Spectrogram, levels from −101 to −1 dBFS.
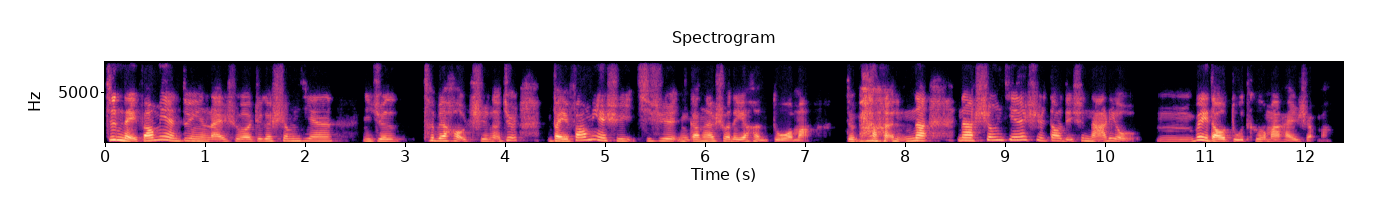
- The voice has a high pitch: Yes, high, 205 Hz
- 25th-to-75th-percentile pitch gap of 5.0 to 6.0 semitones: Yes, wide, 5.5 semitones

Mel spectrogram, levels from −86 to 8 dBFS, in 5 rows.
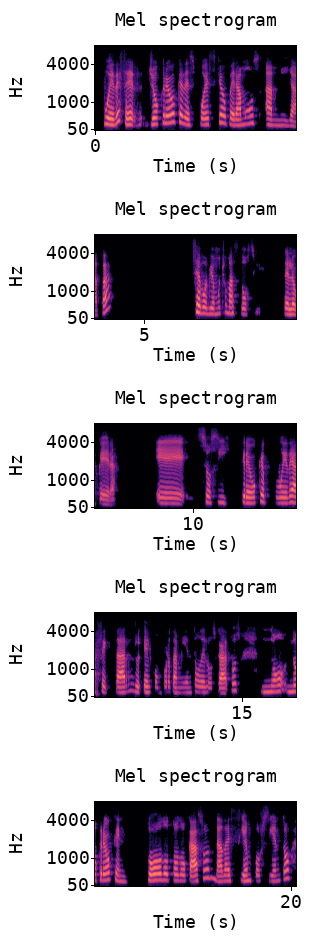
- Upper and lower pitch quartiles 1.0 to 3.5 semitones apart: Yes, average, 2.9 semitones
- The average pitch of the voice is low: No, high, 205 Hz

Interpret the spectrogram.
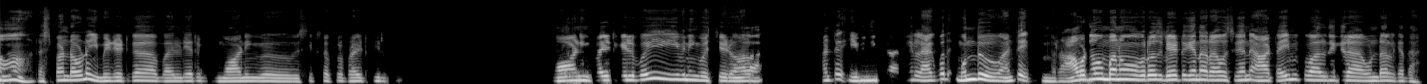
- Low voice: No, medium, 180 Hz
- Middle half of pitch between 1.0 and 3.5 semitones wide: No, average, 4.6 semitones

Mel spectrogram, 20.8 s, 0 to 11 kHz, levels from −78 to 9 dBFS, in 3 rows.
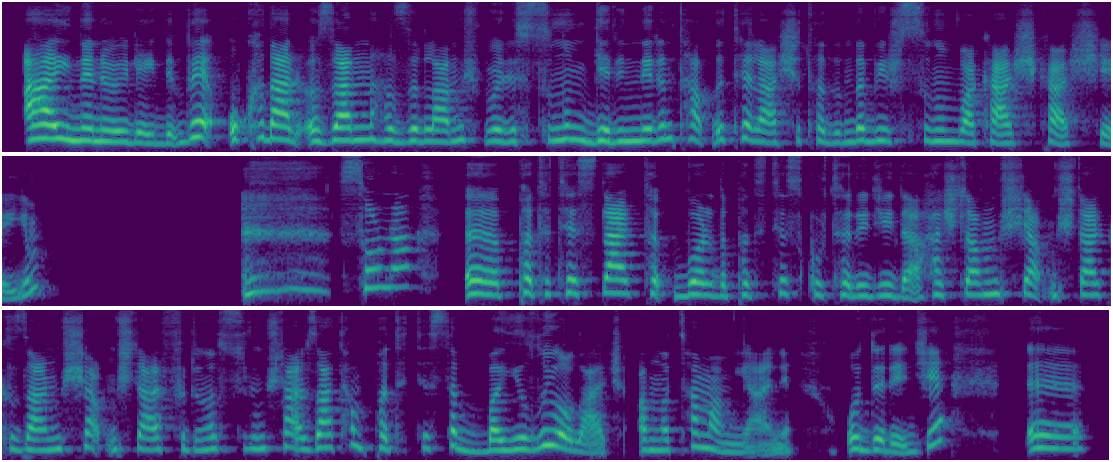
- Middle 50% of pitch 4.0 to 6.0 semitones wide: No, average, 3.0 semitones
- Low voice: No, very high, 255 Hz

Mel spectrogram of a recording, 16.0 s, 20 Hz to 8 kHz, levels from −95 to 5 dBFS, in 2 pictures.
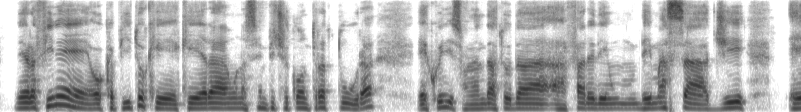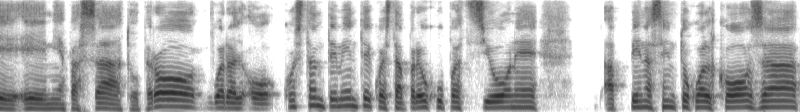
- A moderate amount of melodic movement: Yes, average, 3.7 semitones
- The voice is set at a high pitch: No, medium, 140 Hz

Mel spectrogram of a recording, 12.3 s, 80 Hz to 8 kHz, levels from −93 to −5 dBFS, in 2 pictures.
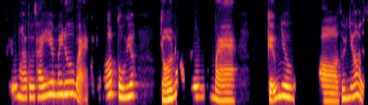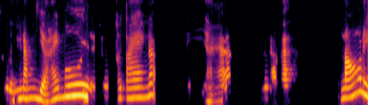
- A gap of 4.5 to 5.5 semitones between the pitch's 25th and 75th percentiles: Yes, average, 5.1 semitones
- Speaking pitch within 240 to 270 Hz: Yes, high, 245 Hz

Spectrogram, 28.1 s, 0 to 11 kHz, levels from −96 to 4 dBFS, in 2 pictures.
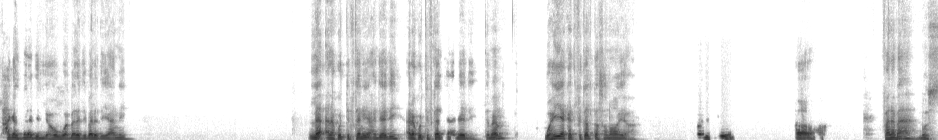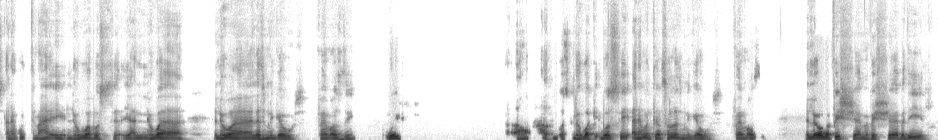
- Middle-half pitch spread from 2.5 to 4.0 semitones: No, average, 4.9 semitones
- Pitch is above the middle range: No, low, 105 Hz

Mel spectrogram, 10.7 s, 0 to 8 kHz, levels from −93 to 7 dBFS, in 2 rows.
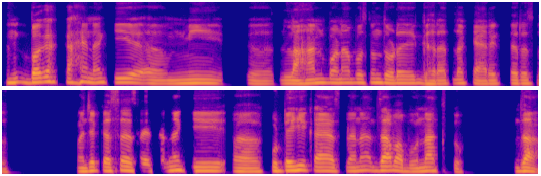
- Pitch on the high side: No, low, 130 Hz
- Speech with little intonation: No, average, 3.2 semitones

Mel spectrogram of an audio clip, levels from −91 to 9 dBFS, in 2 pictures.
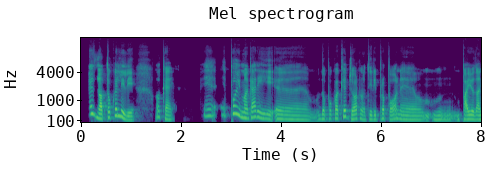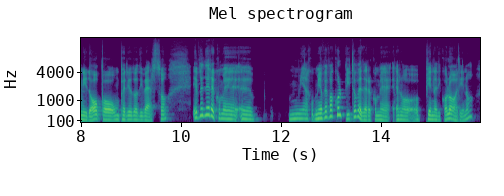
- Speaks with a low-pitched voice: No, medium, 150 Hz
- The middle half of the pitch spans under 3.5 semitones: No, average, 4.7 semitones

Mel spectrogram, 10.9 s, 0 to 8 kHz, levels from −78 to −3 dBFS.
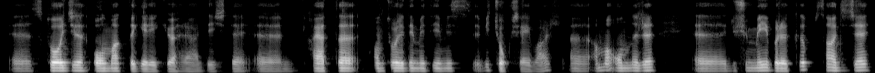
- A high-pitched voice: No, low, 100 Hz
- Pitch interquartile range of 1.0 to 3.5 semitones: Yes, narrow, 2.5 semitones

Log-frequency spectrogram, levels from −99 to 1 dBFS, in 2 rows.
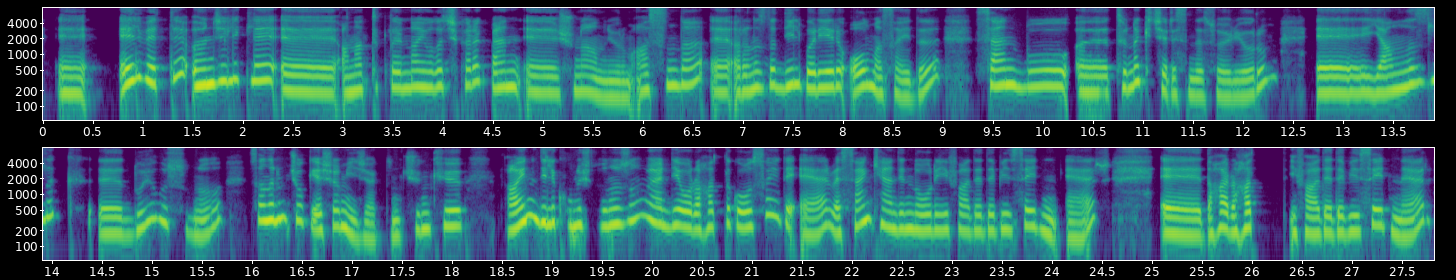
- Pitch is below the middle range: No, high, 230 Hz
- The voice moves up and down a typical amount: No, wide, 5.9 semitones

